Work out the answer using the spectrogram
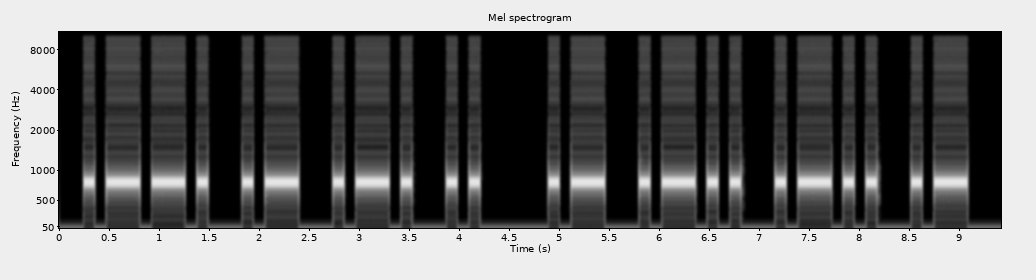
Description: Morse code, heard as a keyed tone, about 10 wpm, 800 Hz. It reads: PARI ALLA
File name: ITALIEN texte clair 2 vitesse 10 mots minute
